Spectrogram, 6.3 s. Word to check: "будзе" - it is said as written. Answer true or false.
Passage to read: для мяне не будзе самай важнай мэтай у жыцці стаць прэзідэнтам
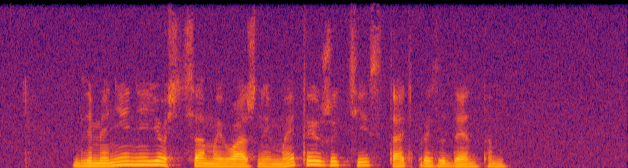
false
